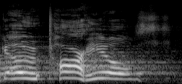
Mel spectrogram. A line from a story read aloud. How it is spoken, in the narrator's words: screamed and hollered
